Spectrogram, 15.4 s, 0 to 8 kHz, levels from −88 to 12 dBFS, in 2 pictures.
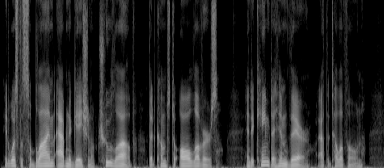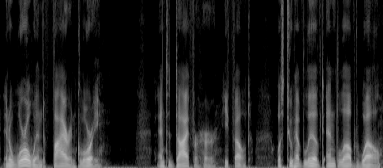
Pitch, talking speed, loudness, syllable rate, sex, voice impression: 100 Hz, 170 wpm, -22 LUFS, 4.8 syllables/s, male, masculine, slightly middle-aged, slightly tensed, hard, clear, fluent, intellectual, calm, friendly, reassuring, slightly wild, kind, modest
